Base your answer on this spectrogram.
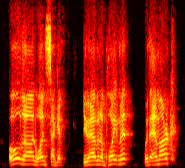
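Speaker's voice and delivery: furry bugbear monster creature voice. Voicing a bugbear who blocks the doorway and questions the players: bugbear voice. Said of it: "the bugbear looks at you and goes".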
